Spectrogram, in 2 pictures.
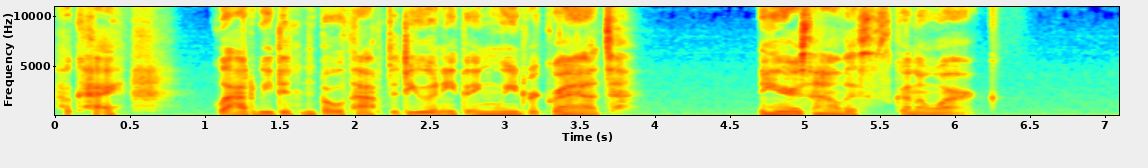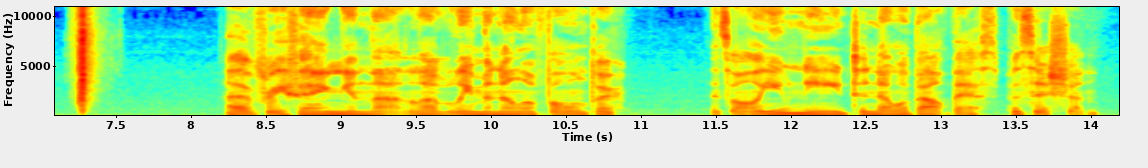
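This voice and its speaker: A woman playing a smug, opportunistic vampire council member in an ASMR roleplay, with a soft breathy Southern US accent and coaxing, condescending sweet talk. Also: mid-range voice, steady tone, a little slow, long pauses. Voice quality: soft, breathy, slightly husky. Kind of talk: ASMR roleplay, intimate scripted monologue.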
